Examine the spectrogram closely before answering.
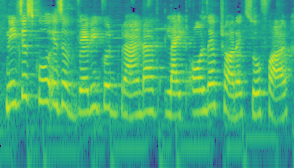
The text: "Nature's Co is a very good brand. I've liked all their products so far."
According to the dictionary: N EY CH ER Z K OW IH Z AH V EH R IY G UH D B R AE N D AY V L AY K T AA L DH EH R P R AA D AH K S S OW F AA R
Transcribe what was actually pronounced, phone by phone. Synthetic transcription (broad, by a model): N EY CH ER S K OW IH Z AH V EH R IY G UH D B R AE N D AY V L AY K AA L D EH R P R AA D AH K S S OW F AA R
